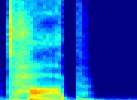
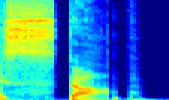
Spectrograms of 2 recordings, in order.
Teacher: Feel that little puff of air? Okay, now say stop. The puff is gone, right? Even though the T sound is physically different in both words, our brain just hears it as the same T sound.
